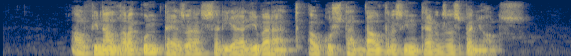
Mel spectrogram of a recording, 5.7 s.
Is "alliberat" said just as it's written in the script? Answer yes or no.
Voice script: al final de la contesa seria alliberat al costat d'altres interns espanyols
yes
